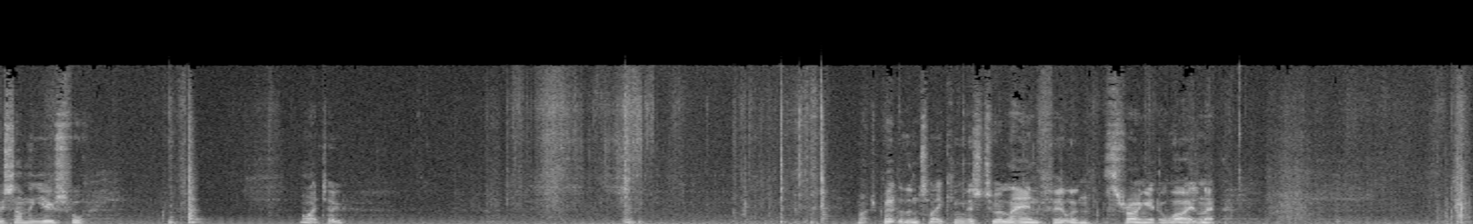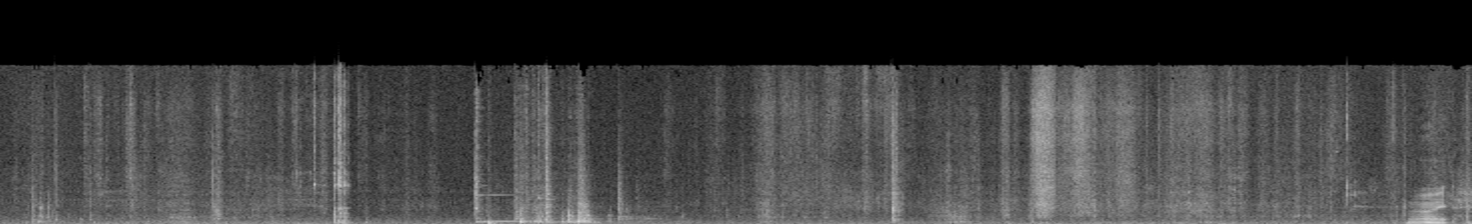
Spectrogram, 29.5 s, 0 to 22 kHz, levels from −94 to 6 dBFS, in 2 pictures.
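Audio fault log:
throughout, video or display buzz: a screen or video cable couples into the audio, giving a rasping 59.94 Hz field-rate buzz with hash above it and a thin 15.7 kHz line-rate whistle, roughly 20 dB below the sound. The whistle and hash separate it from smoother mains hum.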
